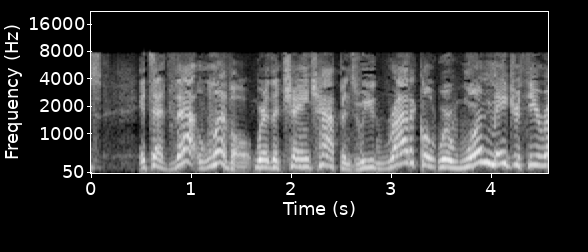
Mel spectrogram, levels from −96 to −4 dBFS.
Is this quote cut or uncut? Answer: cut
